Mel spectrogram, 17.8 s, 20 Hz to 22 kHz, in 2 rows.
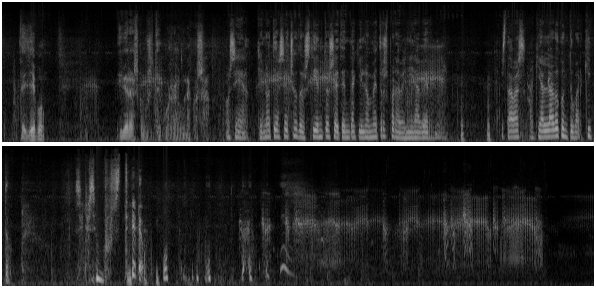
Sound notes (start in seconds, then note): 7.2 chuckles; 10.7 chuckles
